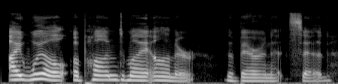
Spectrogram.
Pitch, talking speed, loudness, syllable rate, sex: 185 Hz, 140 wpm, -17 LUFS, 4.3 syllables/s, female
